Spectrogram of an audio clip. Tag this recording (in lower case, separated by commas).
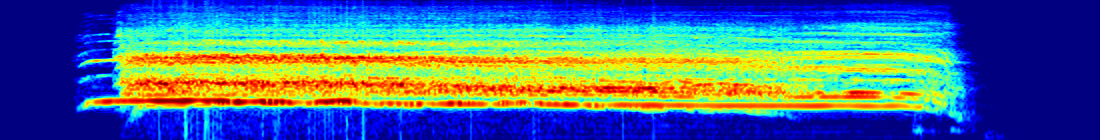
screaming, human voice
